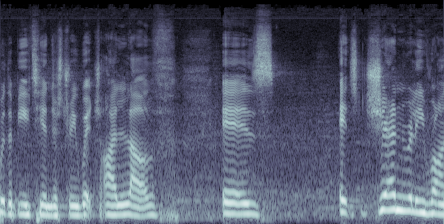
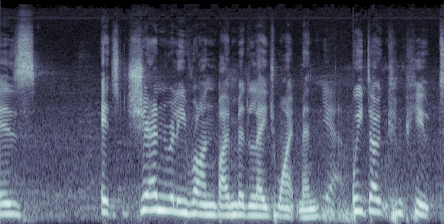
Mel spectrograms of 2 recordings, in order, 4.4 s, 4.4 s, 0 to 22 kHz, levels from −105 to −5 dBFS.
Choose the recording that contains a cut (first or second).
second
